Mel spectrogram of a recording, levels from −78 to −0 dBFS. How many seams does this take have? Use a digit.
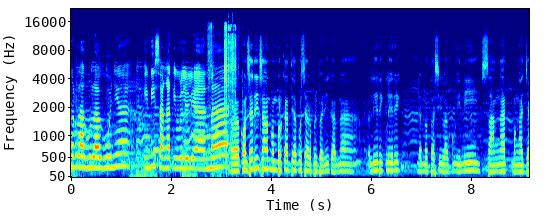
2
